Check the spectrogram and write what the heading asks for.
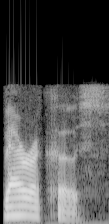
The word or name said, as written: varicose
